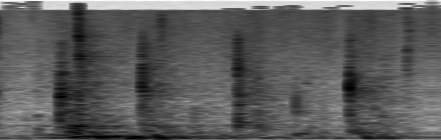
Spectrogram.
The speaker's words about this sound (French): Par une journée d'hiver, nous poussons donc la porte du café de la gare.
